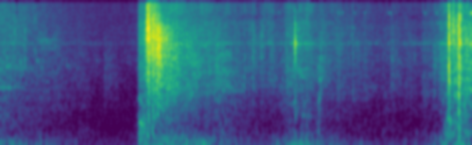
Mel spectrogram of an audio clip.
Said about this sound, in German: Also es kommt da wirklich aus dem Handgelenk raus. Ich mache immer was mit dem Arm, will ich immer machen, aber das soll ich gar nicht. Das ist jetzt keine normale Peitsche.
